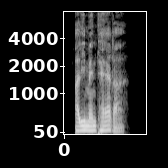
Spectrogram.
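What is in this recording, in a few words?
"alimentärer", German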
